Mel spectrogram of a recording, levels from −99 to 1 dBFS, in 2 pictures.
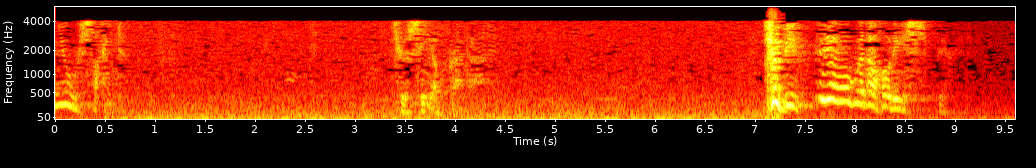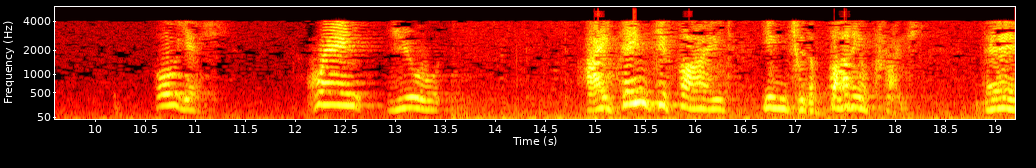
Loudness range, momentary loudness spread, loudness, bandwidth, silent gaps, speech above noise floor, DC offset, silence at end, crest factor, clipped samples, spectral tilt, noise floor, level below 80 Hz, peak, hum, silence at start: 15 LU; 28 LU; -15 LUFS; 5.4 kHz; none; 31 dB; under 0.1%; 0 s; 20 dB; under 0.1%; -7 dB/octave; -48 dBFS; -40 dBFS; 0 dBFS; none; 0 s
